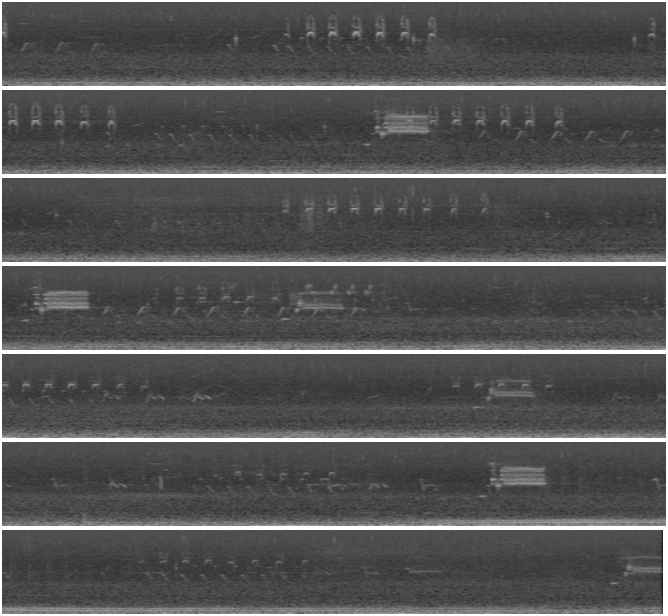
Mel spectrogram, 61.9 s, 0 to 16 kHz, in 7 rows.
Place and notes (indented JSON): {
  "title": "East Bay Park, Traverse City, MI, USA - Water's Edge (East Bay Park)",
  "date": "2014-06-27 17:15:00",
  "description": "Facing East Arm, Grand Traverse Bay. Small waterfowl in the distance; one passes closely. Red-winged blackbird at right, middle-distance. Recorded about three feet from the water, while atop a platform made from wooden pallets. Recorded on a Tuesday following Memorial Day weekend. Stereo mic (Audio-Technica, AT-822), recorded via Sony MD (MZ-NF810).",
  "latitude": "44.76",
  "longitude": "-85.58",
  "altitude": "175",
  "timezone": "America/Detroit"
}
